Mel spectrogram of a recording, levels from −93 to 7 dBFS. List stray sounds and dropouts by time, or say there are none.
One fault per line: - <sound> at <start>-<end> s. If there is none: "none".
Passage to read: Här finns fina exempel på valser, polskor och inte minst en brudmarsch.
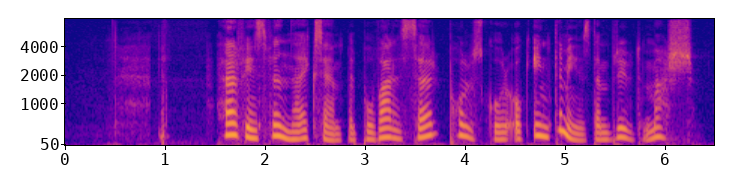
- whoosh at 0.9-1.1 s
